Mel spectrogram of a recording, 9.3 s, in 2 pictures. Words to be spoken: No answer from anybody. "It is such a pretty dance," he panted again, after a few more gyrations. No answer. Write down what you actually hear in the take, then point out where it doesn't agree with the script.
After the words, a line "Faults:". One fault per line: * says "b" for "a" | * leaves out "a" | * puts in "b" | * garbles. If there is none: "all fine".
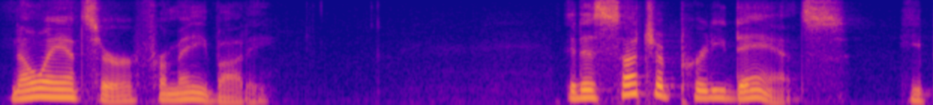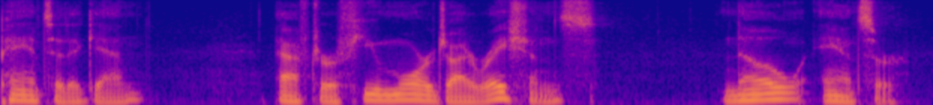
No answer from anybody. "It is such a pretty dance," he panted again, after a few more gyrations. No answer.
Faults:
all fine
